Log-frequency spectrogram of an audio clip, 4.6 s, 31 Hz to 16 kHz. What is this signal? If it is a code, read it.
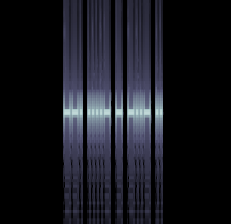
Morse code, heard as a keyed tone, about 31 wpm, 700 Hz. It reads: G4TXI
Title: DXCC-100 Call Signs - 5 Characters - 30wpm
